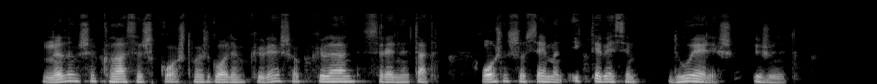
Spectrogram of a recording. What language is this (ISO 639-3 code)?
chm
